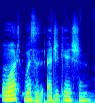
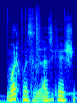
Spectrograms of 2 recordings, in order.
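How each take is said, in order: First: The question is spoken at a slower pace. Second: The question is spoken at a fast pace.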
